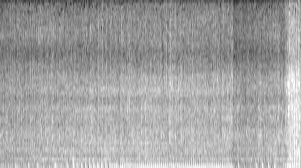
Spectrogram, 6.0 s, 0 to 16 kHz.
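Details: Tcb Xf-24 pit bike, Daytona 190-based 225cc stroker single (66mm piston), full-throttle dyno run after richening the needle one clip: hard, even revving climbing cleanly under load, no stumbles; final run made 27.8 hp and 19.9 ft-lb.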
